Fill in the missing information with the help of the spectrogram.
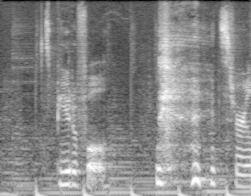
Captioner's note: laughs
